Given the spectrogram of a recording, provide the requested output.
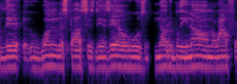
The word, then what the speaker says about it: Denzel: really the proper way to say his name denzel and pauletta is um she also was an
